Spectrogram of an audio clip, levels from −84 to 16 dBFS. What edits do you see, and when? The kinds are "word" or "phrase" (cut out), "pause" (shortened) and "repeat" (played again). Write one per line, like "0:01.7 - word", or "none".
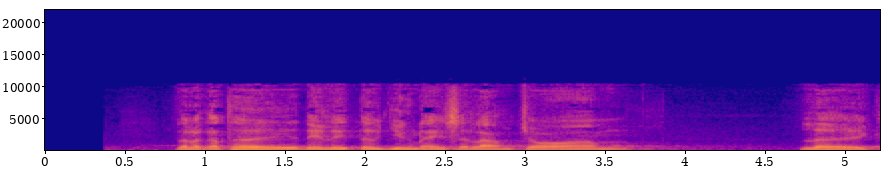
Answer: none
